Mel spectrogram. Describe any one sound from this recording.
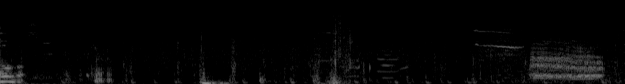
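Horses' hooves thud on soft ground.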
